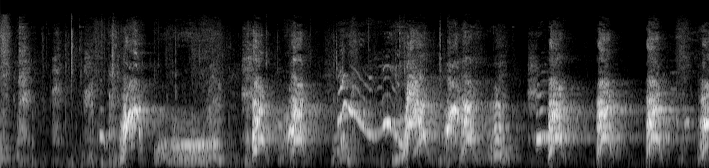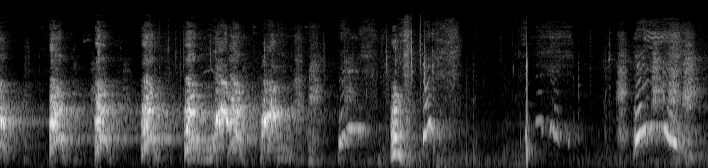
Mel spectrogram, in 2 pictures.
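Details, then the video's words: Multiple Yorkshire terriers confronting a raccoon give a steady run of sharp, high barks about twice a second, some with rising whiny yips, tapering into a few separate yelps near the end. "Yorkshire terriers vs raccoon and themselves."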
